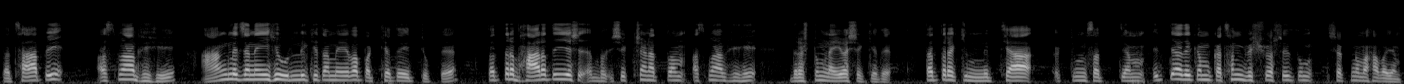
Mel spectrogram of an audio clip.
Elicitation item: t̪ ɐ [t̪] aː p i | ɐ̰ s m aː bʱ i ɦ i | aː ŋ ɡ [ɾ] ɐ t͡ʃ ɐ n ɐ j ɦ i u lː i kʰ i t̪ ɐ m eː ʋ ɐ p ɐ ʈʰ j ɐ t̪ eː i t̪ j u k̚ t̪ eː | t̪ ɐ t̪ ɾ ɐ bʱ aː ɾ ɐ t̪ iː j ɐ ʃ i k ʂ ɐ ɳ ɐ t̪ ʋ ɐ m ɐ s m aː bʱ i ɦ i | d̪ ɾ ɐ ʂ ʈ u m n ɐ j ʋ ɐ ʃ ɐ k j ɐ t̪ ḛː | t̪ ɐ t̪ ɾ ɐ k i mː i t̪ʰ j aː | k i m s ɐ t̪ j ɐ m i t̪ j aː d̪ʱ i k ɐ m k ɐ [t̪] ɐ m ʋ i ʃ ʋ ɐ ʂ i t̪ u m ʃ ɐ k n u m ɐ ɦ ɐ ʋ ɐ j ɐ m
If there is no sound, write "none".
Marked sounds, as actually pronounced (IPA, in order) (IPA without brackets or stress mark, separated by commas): t̪ʰ, l, t̪ʰ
